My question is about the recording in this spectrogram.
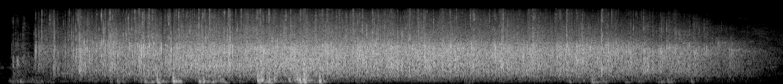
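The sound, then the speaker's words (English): An audience at a talk breaks into steady, sustained applause, a dense wash of many hands clapping at an even loudness for several seconds before it tapers off at the end. “And while we wait, we can have another round of applause for Bunny.”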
